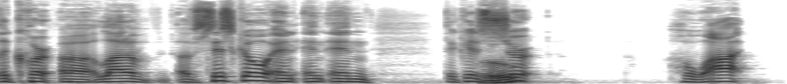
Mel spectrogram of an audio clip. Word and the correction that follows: Huawei: how do you pronounce that? Huawei? – Huawei, yeah. Yeah, no, Huawei's the big boy.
